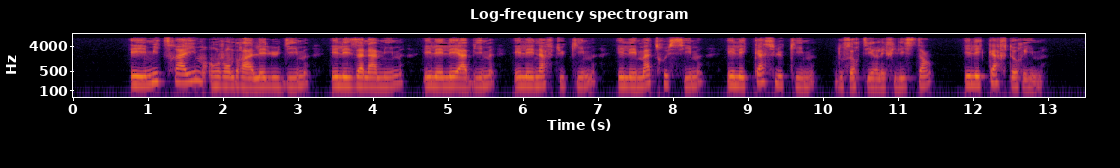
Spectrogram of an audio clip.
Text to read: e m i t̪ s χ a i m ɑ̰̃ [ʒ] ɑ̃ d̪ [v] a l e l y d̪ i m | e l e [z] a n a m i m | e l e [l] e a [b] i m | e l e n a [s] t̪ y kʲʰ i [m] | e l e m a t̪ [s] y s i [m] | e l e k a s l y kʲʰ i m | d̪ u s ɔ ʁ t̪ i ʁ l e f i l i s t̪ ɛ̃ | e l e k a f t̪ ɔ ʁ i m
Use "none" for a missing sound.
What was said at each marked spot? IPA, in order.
ʒ, ʁ, z, l, b, f, m, χ, m

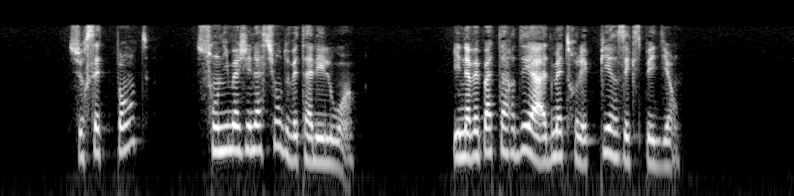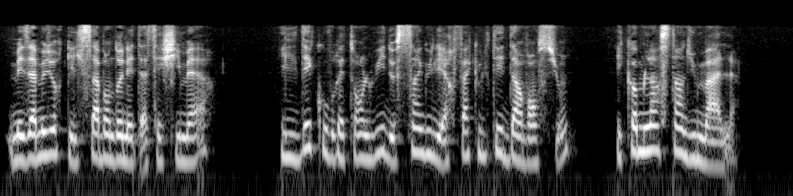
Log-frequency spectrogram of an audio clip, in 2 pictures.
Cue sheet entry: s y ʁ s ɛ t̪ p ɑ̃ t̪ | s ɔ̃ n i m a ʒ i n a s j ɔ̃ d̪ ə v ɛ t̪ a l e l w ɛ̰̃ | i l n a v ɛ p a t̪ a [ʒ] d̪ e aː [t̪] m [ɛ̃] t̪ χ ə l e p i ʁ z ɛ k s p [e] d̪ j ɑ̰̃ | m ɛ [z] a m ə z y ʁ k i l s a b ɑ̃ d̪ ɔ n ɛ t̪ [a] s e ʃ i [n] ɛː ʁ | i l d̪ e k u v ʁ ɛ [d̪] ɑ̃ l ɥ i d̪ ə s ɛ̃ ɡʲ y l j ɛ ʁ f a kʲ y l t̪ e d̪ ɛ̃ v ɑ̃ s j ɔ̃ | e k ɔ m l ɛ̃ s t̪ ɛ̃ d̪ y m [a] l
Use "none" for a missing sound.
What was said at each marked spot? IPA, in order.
ʁ, d̪, ɛ, e, z, a, m, t̪, a

